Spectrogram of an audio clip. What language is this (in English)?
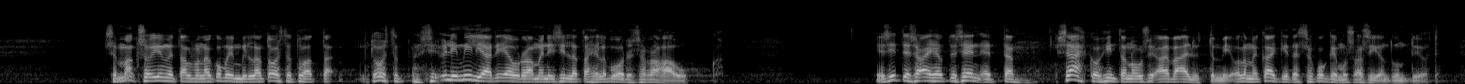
Finnish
